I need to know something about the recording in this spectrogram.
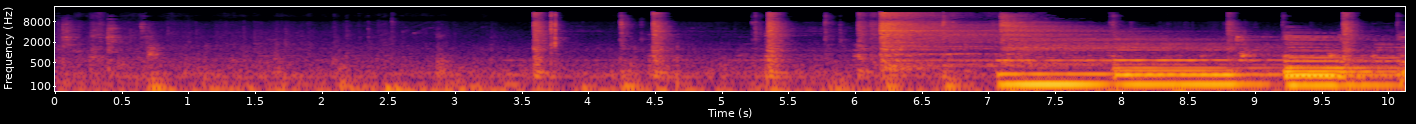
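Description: Rock band starting a song live: a few sharp ticks, then a cymbal wash about six seconds in, and about a second later electric guitars and drums come in with loud held chords that change every second or so.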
